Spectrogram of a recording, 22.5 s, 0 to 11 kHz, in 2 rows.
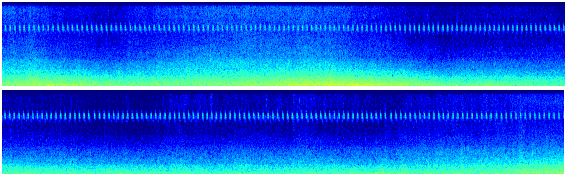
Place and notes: Waterfront Park at night, Sound of the waves
Zoom H2n MS+XY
